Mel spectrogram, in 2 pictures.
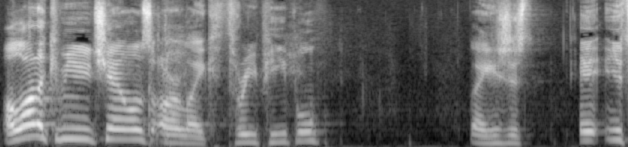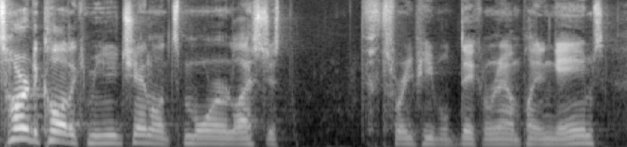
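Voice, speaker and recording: A man giving casual, rambling commentary while playing a game, recorded on a headset and reacting loudly to the action. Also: a little high, quick pace. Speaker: gaming commentator.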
